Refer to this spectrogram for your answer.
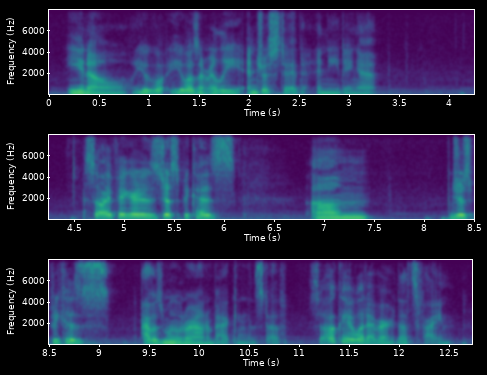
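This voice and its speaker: Music plays behind a woman with a fairly high pitch and fairly even intonation. She keeps a moderate pace with long, frequent pauses and big swings in loudness. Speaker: vtuber streamer. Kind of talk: casual chat.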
